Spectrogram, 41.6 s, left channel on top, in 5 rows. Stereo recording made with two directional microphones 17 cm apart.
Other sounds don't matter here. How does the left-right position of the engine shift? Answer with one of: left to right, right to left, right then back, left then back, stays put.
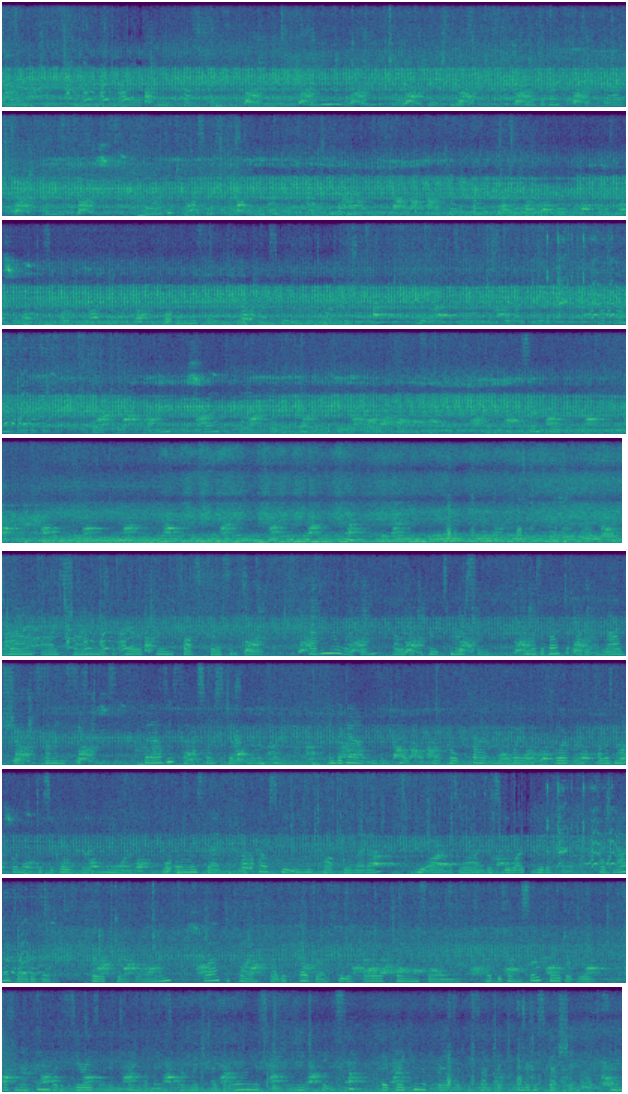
stays put.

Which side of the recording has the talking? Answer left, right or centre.
right.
